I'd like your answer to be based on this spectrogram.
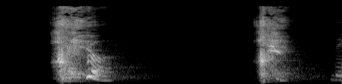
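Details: Two sharp, explosive sneezes about two seconds apart, with the start of a third at the end; sneeze.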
